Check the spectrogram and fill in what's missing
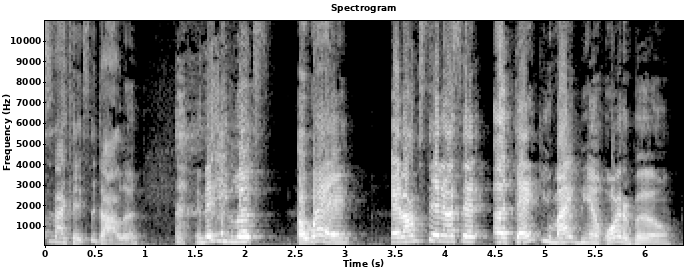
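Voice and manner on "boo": normal talking voice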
